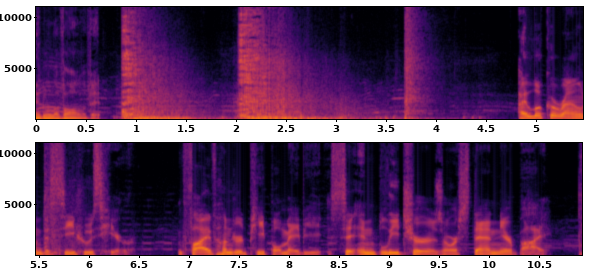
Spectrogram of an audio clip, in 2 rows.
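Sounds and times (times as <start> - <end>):
speech: 0.0 - 1.2, 4.8 - 10.9
rifle crack at a battle reenactment: 0.9 - 2.7
cannon boom at a battle reenactment: 0.9 - 4.0.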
